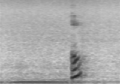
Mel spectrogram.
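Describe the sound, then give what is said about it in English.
A truck drives past as a low, steady engine rumble, fading out shortly before a brief, sharp voiced sound breaks in near the end. “There's a truck driving past.”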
